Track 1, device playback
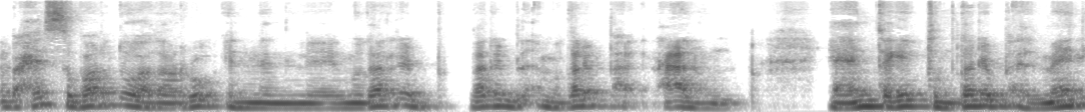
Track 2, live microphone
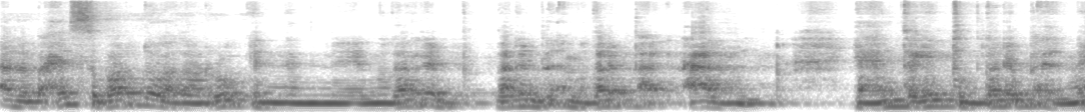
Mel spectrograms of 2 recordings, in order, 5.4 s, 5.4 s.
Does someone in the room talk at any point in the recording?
No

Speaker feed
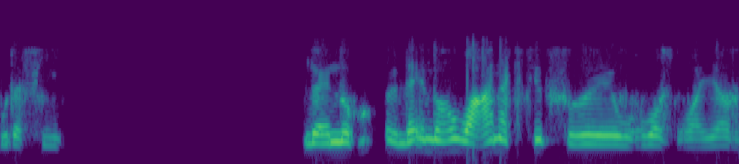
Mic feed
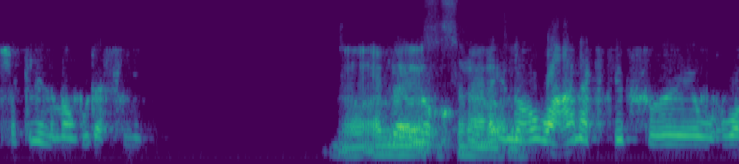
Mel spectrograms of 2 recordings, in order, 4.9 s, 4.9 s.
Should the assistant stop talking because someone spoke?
Yes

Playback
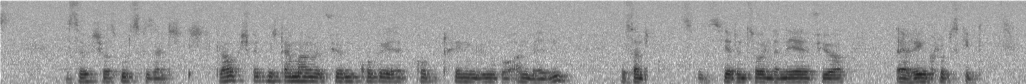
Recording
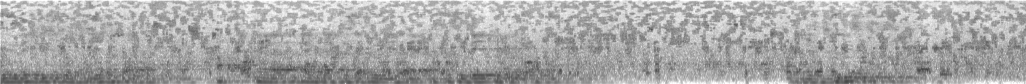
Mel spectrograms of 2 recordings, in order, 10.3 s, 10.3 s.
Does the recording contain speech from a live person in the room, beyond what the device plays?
Yes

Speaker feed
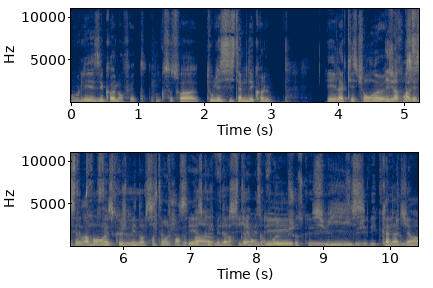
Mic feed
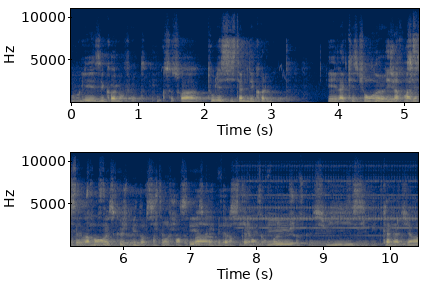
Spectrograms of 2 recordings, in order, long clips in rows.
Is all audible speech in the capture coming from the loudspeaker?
Yes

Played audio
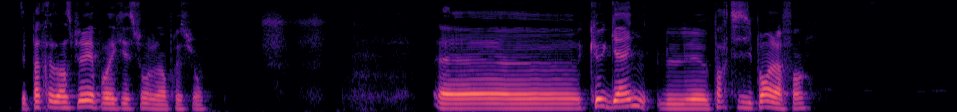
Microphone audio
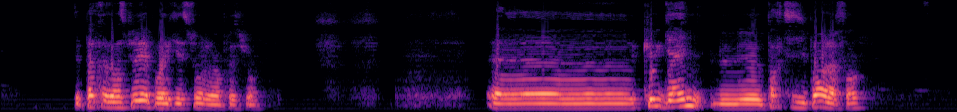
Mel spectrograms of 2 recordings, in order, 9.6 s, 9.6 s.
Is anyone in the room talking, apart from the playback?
No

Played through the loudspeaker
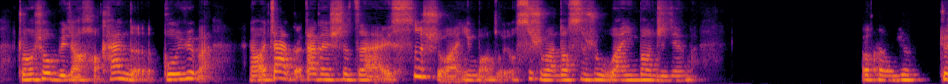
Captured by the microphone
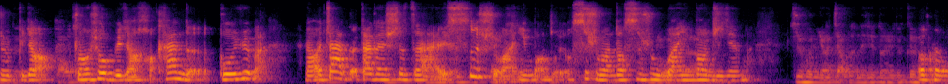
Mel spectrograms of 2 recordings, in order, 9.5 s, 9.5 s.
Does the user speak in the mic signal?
Yes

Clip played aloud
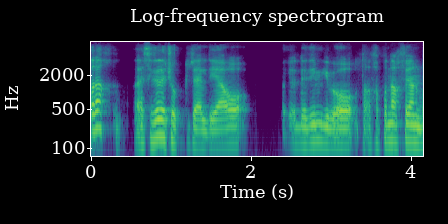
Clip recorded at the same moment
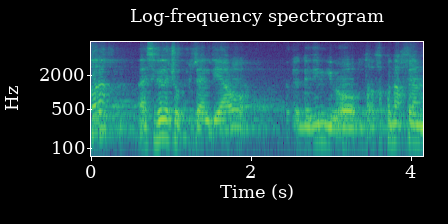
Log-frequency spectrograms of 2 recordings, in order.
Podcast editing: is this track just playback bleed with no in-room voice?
Yes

